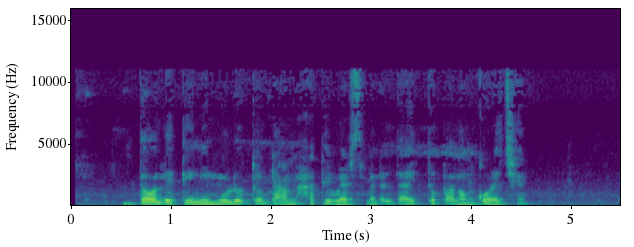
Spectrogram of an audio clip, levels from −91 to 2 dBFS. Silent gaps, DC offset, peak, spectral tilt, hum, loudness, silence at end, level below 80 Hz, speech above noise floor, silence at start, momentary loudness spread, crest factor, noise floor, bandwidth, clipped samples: none; under 0.1%; -6 dBFS; -7.5 dB/octave; none; -25 LUFS; 0.95 s; -54 dBFS; 33 dB; 0.5 s; 12 LU; 20 dB; -57 dBFS; 11.5 kHz; under 0.1%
